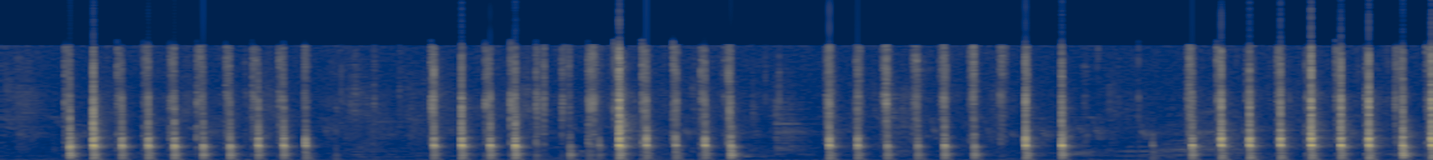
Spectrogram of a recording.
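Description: Knife chopping shallots on a thick round wooden chopping board: quick runs of sharp knocks, about six a second, broken by short pauses.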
